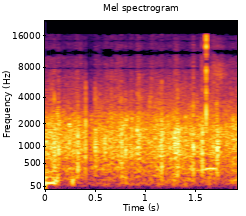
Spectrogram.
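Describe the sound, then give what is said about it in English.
A crowd applauds steadily, many hands clapping in a dense, continuous patter that stays at an even, moderately loud level throughout with no voices standing out. “So real quick, I want y'all to give me a round of applause for showing up this evening.”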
